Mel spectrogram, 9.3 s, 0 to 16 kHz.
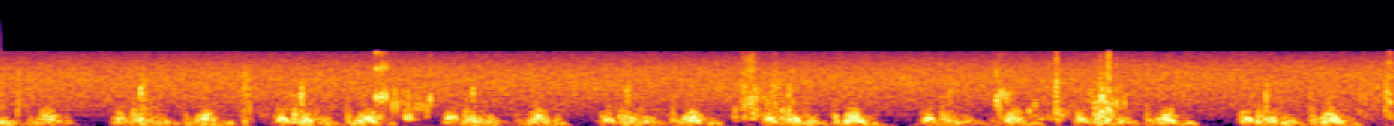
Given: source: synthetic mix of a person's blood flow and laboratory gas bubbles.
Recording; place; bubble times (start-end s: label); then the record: Doppler ultrasound of blood flow; precordium
2.45-2.90 s: bubbles
4.83-5.33 s: bubbles
6.61-6.76 s: bubbles
6.82-7.54 s: bubbles
9.22-9.30 s: bubbles
From the record:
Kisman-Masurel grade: 232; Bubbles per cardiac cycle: several, 3 to 8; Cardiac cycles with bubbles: 50 to 99%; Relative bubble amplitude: moderate (0.250 to 0.450); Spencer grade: 3 (all of the cardiac periods contain showers or single bubble signals, but not dominating or overriding the cardiac motion signals); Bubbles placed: anywhere in the cardiac cycle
